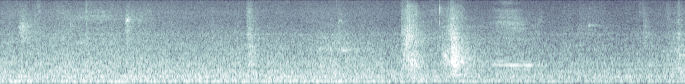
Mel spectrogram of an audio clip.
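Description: A door shuts with a couple of soft knocks and a brief latch click as a woman walks out of the room and closes it behind her, set against steady background hiss in an otherwise quiet space with no one speaking.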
